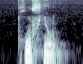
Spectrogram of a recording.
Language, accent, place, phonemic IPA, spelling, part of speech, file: French, France, Lyon, /tʁu.fjɔ̃/, troufion, noun, LL-Q150 (fra)-troufion.wav
- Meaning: 1. lower rank soldier 2. anus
